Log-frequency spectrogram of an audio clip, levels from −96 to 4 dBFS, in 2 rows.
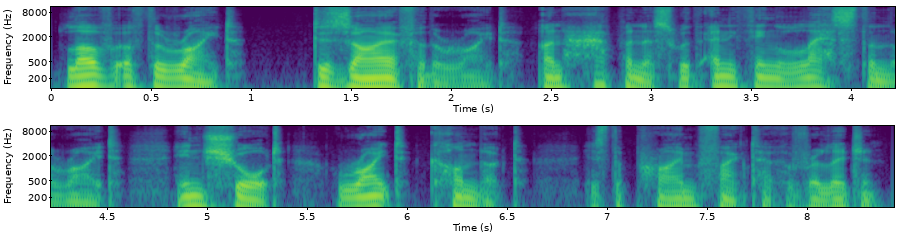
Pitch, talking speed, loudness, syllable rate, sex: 90 Hz, 170 wpm, -20 LUFS, 5.3 syllables/s, male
